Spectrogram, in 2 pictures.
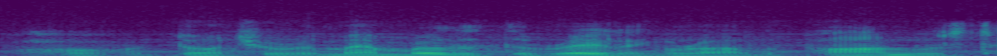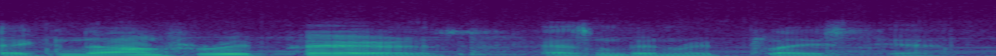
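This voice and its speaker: An actor playing a tender, mild-mannered young fiancé, polite and soothing, in 1940s radio drama style. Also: male voice, extremely low pitch, a little fast, faint music behind. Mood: evasive. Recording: tinny, hissy vintage radio recording.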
